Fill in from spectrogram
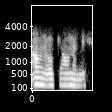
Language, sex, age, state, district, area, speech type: Telugu, female, 18-30, Andhra Pradesh, Vizianagaram, urban, conversation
